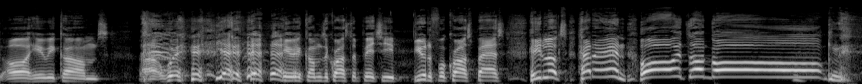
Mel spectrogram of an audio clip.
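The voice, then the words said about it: Put-on British accent, football commentary. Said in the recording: “That was a British accent ... I'm terrible at accents ... He tried.”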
